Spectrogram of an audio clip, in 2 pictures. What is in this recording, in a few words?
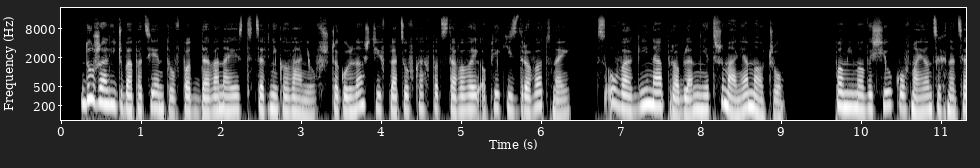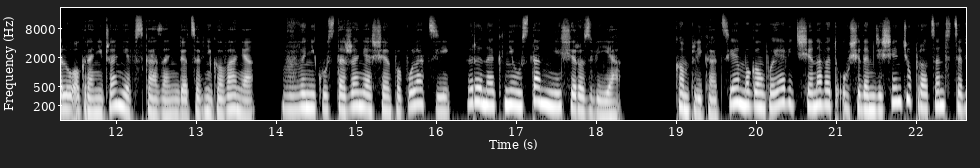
polish female medical instructions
